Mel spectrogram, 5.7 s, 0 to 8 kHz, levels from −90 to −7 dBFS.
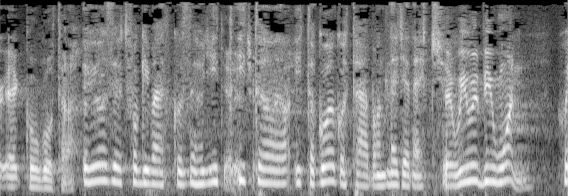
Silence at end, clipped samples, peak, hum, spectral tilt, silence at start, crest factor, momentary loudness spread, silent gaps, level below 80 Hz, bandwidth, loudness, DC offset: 0 s; under 0.1%; 0 dBFS; none; -4.5 dB/octave; 0 s; 14 dB; 6 LU; none; -44 dBFS; 8 kHz; -15 LUFS; under 0.1%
